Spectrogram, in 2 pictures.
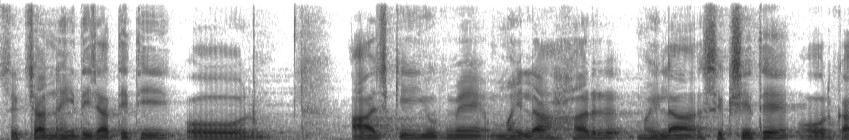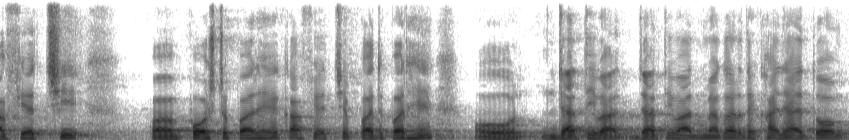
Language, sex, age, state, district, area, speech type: Hindi, male, 18-30, Madhya Pradesh, Ujjain, rural, spontaneous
